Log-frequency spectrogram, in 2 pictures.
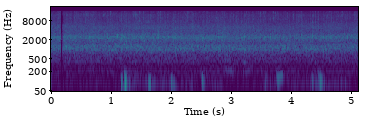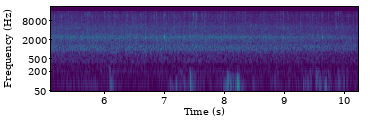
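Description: Audience applauding: a steady, even clapping that eases off near the end.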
